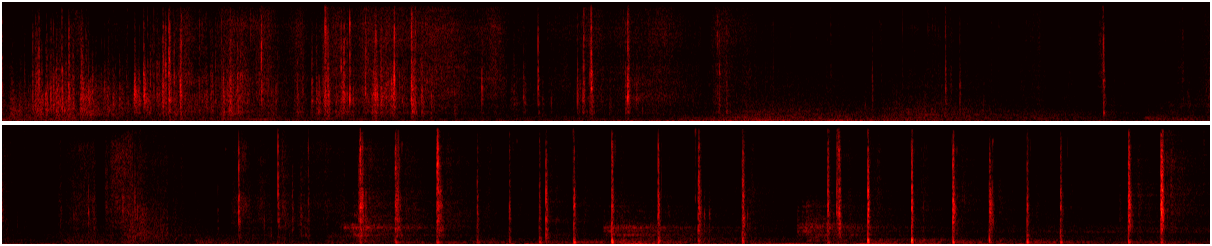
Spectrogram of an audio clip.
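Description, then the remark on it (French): Handling of thin clay sheets with drawn motifs that are cut out into a lace-like pattern: soft crinkly rustling and scraping, punctuated by many sharp little taps and clicks that grow more frequent toward the end, with no voices. “Donc là, ce sont des plaques d'argile.”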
